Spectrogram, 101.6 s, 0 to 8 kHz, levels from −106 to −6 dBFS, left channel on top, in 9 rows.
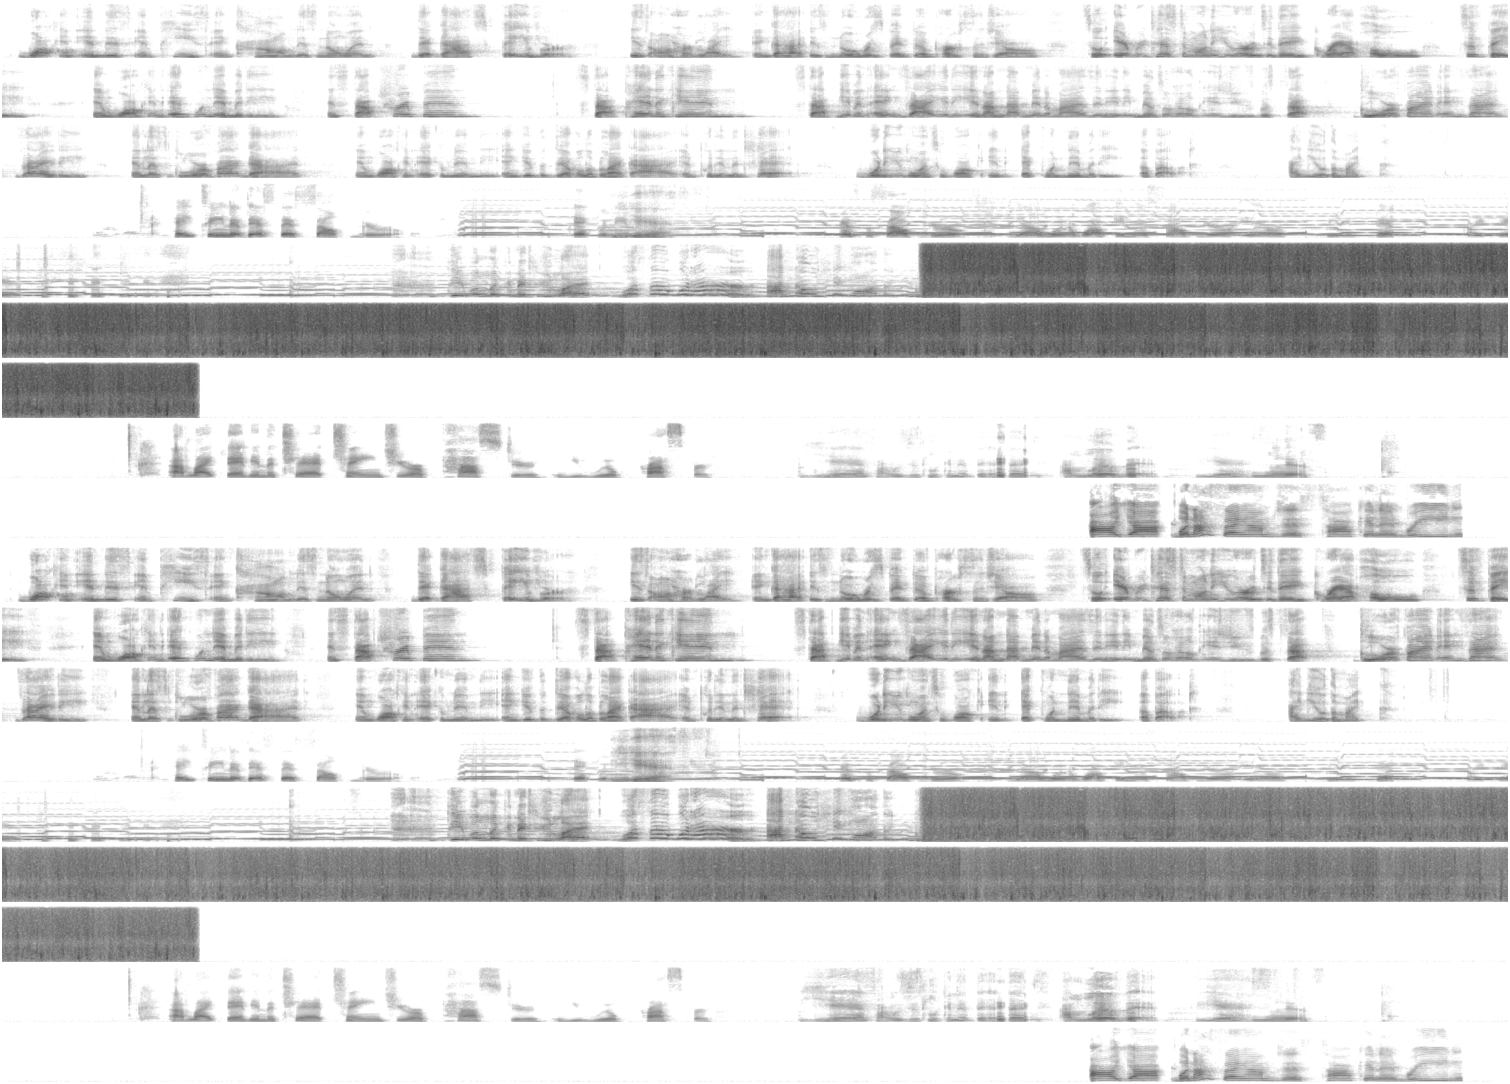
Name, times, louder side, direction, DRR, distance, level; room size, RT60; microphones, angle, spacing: voice 1, 0.1-2.8 3.1-4.3 4.7-7.8 8.1-11.5 12.0-13.4 13.7-14.9 15.7-16.9 17.3-21.2 21.5-23.2 23.6-24.8 25.2-28.5 29.0-31.4 32.2-32.8 38.5-38.9 48.1-52.5 53.6-54.5 85.1-86.7 87.0-87.7 88.1-88.4, right 4 dB, 85° right, 4.1 m, -51 dB
voice 2, 35.2-36.9 38.2-38.9 40.2-43.5 43.8-44.3 44.9-46.6 80.1-84.4 86.5-86.6 88.4-88.9 89.4-89.5, left 4 dB, 50° left, 5.5 m, -56 dB
sound 1, 37.3-54.6, equal, ahead, 3.3 m, -59 dB
sound 2, 52.1-69.2, left 10 dB, 35° left, 0.5 m, -31 dB
voice 3, 98.5-101.3, left 5 dB, 75° left, 2.5 m, -48 dB
head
